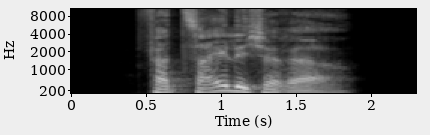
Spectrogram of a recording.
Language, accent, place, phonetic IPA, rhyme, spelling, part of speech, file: German, Germany, Berlin, [fɛɐ̯ˈt͡saɪ̯lɪçəʁɐ], -aɪ̯lɪçəʁɐ, verzeihlicherer, adjective, De-verzeihlicherer.ogg
- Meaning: inflection of verzeihlich: 1. strong/mixed nominative masculine singular comparative degree 2. strong genitive/dative feminine singular comparative degree 3. strong genitive plural comparative degree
